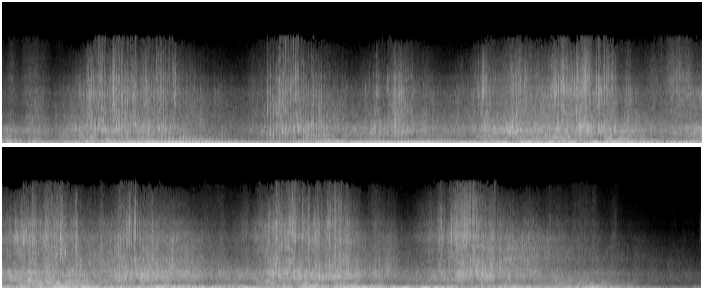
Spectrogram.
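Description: A loud, continuous roar of racing car engines as the pack passes down the start-finish straight after the first lap at the Goodwood Members' Meeting, with overlapping engine notes rising and falling.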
